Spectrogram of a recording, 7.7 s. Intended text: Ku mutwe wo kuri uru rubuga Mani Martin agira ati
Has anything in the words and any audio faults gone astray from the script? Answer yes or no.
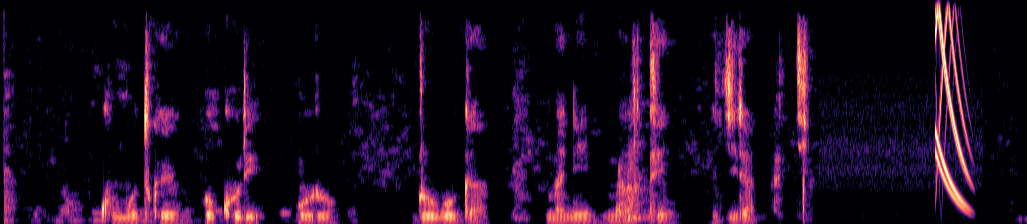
yes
